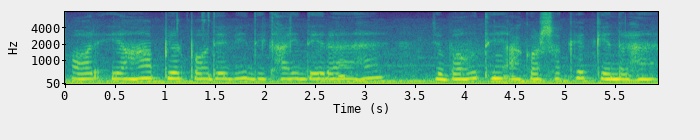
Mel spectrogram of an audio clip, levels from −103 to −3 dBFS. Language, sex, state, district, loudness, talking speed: Hindi, female, Bihar, West Champaran, -15 LUFS, 160 wpm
